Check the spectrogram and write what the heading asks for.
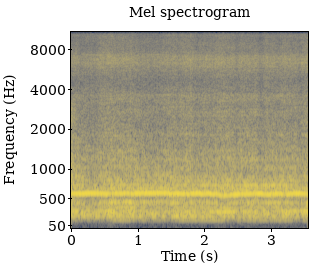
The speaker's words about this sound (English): Yeah. I've never thought about using one of these hand stick ones in a pot of such like that. I always thought of it more of a drink blender, but this will work for sure. Multi-function tool.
